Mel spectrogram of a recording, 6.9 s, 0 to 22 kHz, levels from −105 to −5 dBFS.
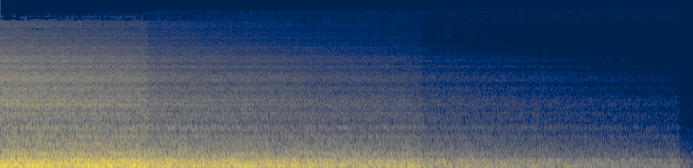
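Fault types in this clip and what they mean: Damaged data in a compressed stream: corrupted bytes in the encoded file make the decoder misread frames and lose sync while it hunts for the next valid frame header. Here it gives two short blips, at 1.47 s and from 6.78 to 6.81 s.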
